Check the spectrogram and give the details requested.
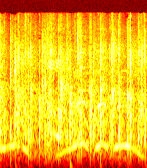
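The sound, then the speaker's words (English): The audience at the Callaway Live show applauds steadily, many hands clapping in a dense, continuous patter, with a faint rising-and-falling tone running through it. “Yeah, applaud again.”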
